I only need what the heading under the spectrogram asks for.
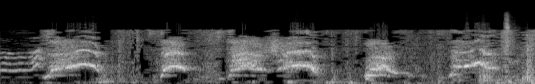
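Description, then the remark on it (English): A cornered cat yowls in a series of about five drawn-out, wavering wails, each rising and falling in pitch, loud and harsh, with brief pauses between cries. “That's when a cat makes that sound. He's cornered too.”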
